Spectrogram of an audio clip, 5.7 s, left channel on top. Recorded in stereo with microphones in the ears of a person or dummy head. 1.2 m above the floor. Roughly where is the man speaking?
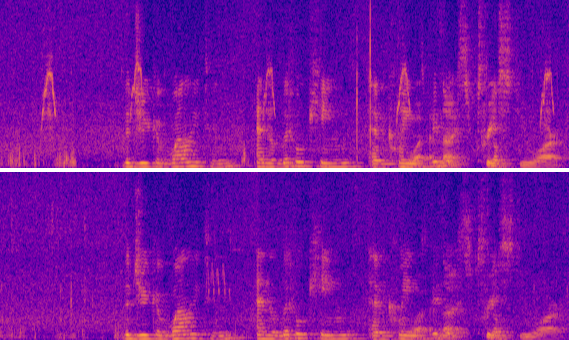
Left.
